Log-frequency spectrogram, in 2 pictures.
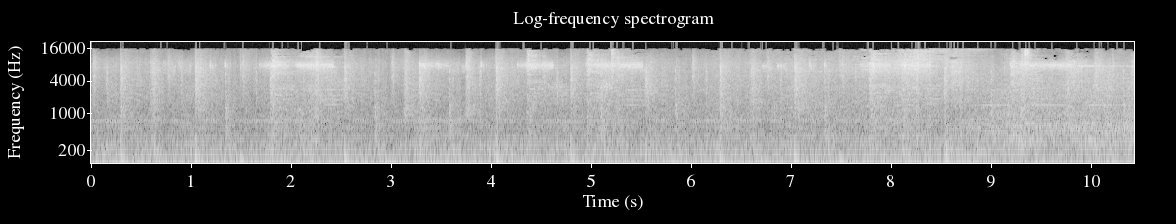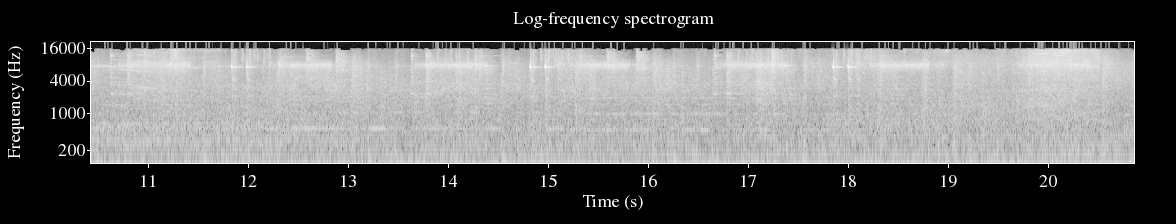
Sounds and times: Music: 0.0 - 20.8.

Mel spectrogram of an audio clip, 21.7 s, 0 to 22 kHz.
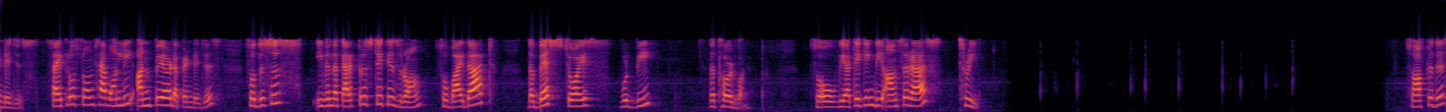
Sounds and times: Speech: 0.0 - 7.4, 10.6 - 11.3, 12.2 - 14.8, 21.1 - 21.6
Inside, small room: 0.0 - 21.6.

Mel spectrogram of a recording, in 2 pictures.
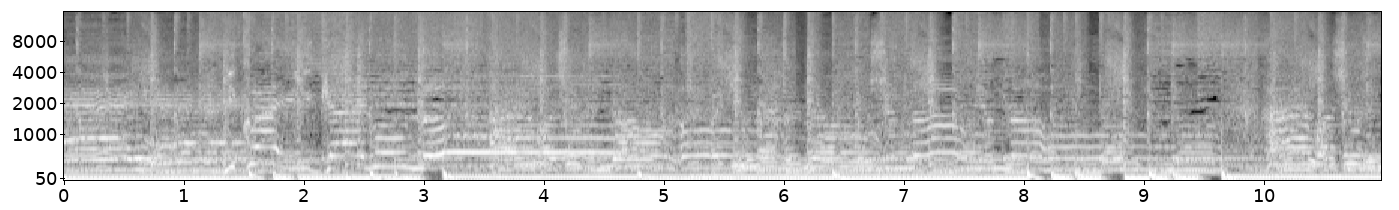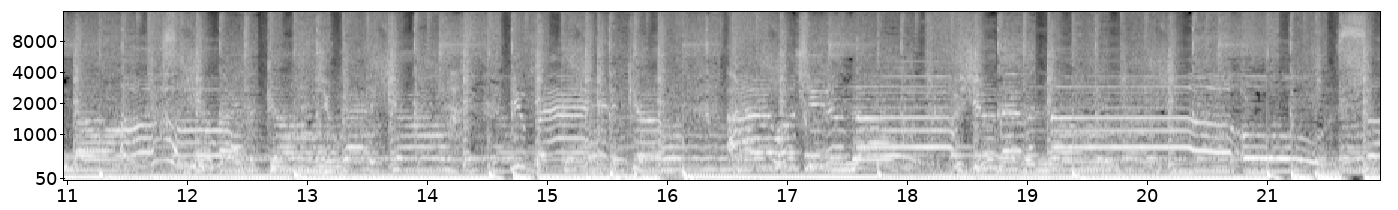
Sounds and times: Pop music: 0.0 - 21.9.

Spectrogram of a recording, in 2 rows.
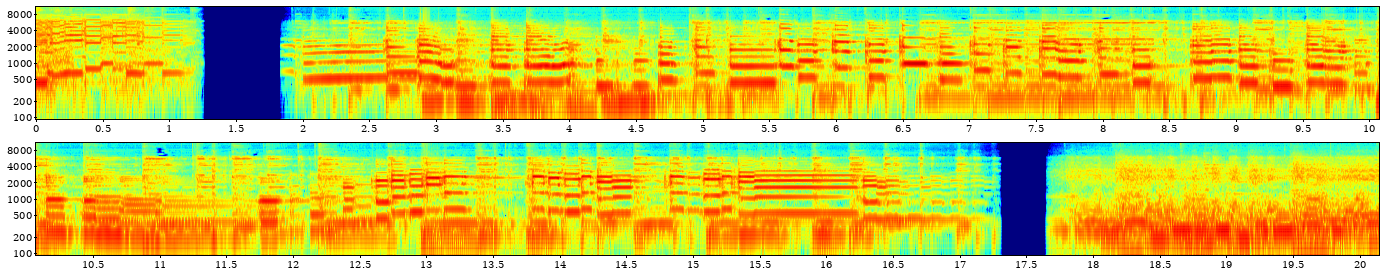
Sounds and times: Electric guitar: 0.0 - 1.3, 1.9 - 20.1
Bass guitar: 1.9 - 20.1
Strum: 2.0 - 16.3, 17.1 - 20.1.

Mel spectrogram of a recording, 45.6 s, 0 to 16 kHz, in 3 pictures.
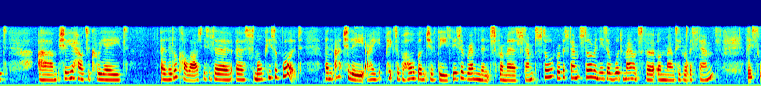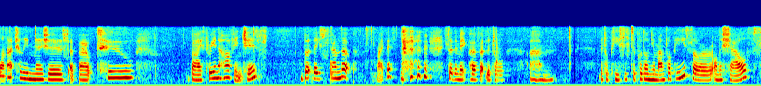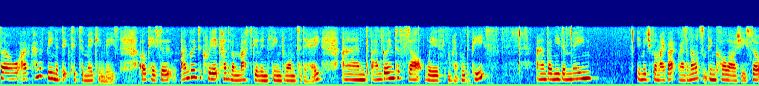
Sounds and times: Speech: 0.0 - 0.2, 0.8 - 2.6, 3.2 - 18.0, 19.0 - 20.6, 21.2 - 23.2, 24.2 - 26.4, 27.2 - 40.3, 41.2 - 42.4, 43.1 - 45.6.

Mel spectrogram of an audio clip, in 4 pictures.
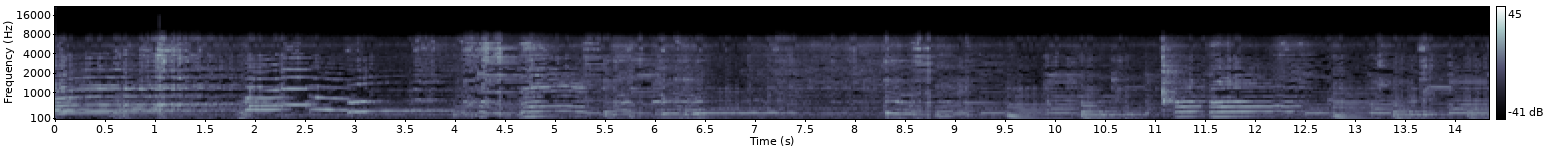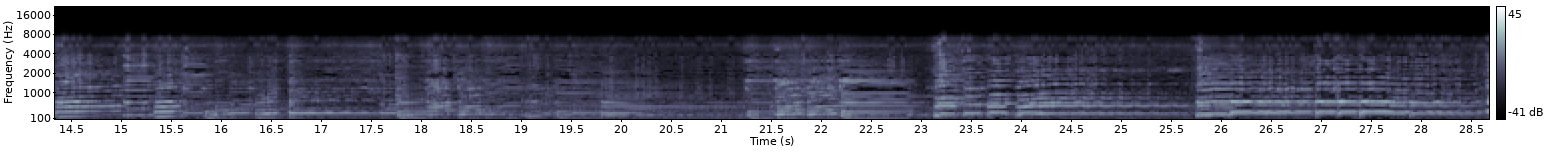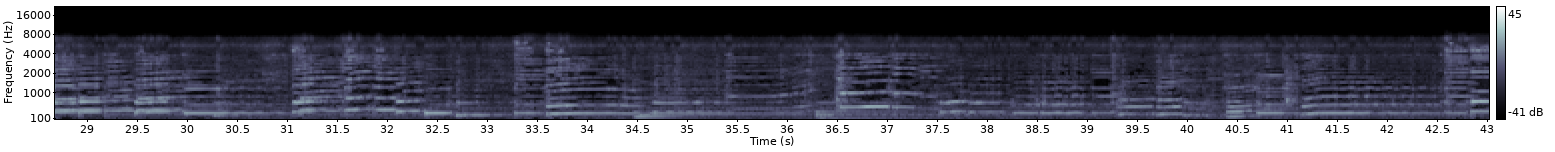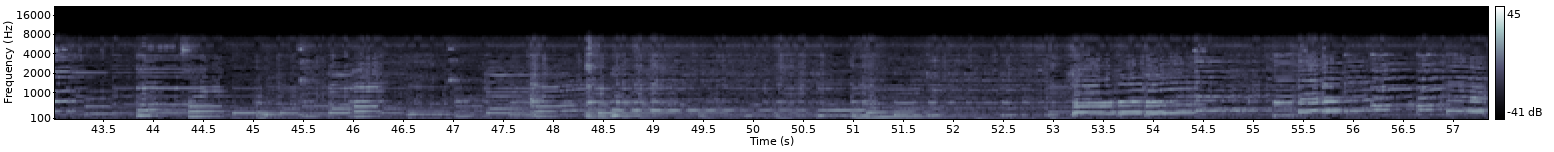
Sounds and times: Strum: 0.0 - 57.3.

